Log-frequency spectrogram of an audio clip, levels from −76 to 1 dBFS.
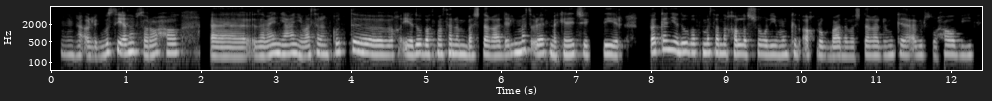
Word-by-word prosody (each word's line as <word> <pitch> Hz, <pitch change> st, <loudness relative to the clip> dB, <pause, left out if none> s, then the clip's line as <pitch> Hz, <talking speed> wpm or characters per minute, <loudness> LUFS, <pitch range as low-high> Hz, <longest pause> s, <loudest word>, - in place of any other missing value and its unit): امم 185 Hz, -1 st, -9 dB
هاقول 175 Hz, -1 st, -4 dB
لِك 165 Hz, -, -6 dB
بُصّي 215 Hz, +4 st, +2 dB
أنا 225 Hz, -, +5 dB
بصراحة، 210 Hz, 0 st, -1 dB, 0.4 s
آآ 165 Hz, -1 st, 0 dB
زمان 185 Hz, +5 st, +2 dB
يعني 200 Hz, -2 st, +1 dB
مثلًا 195 Hz, +3 st, -1 dB
كنت 225 Hz, +4 st, -1 dB, 0.5 s
خ -, -, -14 dB
يا 185 Hz, -, +2 dB
دوبك 195 Hz, 0 st, +2 dB
مثلًا 195 Hz, -1 st, +1 dB
باشتغل، 180 Hz, 0 st, 0 dB
المسؤوليات 205 Hz, 0 st, +2 dB
ما 175 Hz, -, +1 dB
كانتش 190 Hz, +2 st, -1 dB
كتير، 185 Hz, -1 st, -1 dB, 0.4 s
فكان 250 Hz, +5 st, +4 dB
يا 250 Hz, -, +4 dB
دوبك 220 Hz, -1 st, +1 dB
مثلًا 215 Hz, -1 st, +2 dB
اخلّص 195 Hz, -2 st, +1 dB
شغلي، 185 Hz, -1 st, -1 dB
ممكن 190 Hz, +1 st, -4 dB
أخرج 175 Hz, -2 st, -2 dB
بعد 170 Hz, 0 st, 0 dB
ما 165 Hz, -, -6 dB
أشتغل، 175 Hz, +1 st, -4 dB
ممكن 185 Hz, +2 st, -4 dB
أقابل 180 Hz, 0 st, -4 dB
صحابي، 180 Hz, +1 st, -4 dB
190 Hz, 165 wpm, -24 LUFS, 180-210 Hz, 0.5 s, أنا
